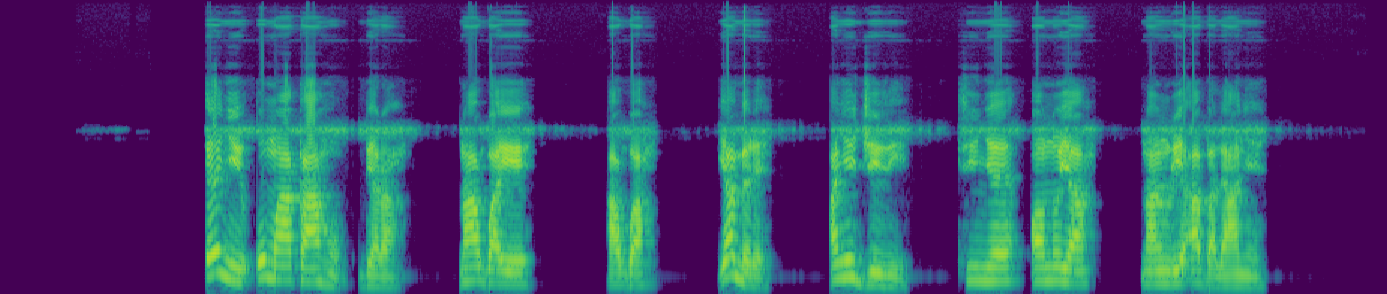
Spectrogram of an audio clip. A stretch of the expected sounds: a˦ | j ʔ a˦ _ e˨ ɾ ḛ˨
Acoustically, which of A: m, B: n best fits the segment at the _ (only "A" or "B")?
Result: A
